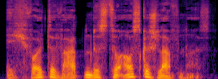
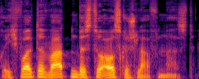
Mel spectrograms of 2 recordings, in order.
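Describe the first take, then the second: First: Said in the usual way. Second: Raised, insistent justification; insistent excuse. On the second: A narrator's reading. Colleague defending himself to an irritated caller, insistent.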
